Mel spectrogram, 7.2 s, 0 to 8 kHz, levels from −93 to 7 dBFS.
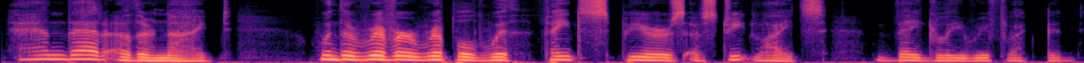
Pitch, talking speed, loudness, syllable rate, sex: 145 Hz, 135 wpm, -18 LUFS, 3.9 syllables/s, male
